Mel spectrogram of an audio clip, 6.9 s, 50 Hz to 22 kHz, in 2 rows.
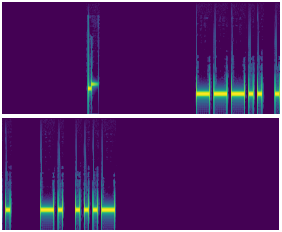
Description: Morse code, heard as a keyed tone, about 22 wpm, 700 Hz. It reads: 8I NV
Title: Winter Field Day Exchanges Encore 22wpm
